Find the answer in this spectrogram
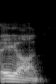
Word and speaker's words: Eon: So 25th of the Aeon Productions, spelled with Eon but pronounced Aeon.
